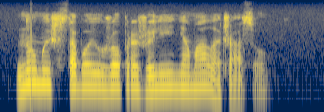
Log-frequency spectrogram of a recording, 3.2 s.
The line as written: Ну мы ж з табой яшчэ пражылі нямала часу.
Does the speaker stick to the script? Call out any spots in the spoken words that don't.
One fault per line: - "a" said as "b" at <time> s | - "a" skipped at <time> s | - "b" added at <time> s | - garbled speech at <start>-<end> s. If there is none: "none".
- "яшчэ" said as "ужо" at 1.0 s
